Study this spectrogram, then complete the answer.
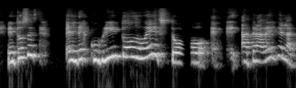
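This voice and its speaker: A woman talks with ordinary pitch variation. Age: 60s. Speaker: nature photographer and author. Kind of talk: interview.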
